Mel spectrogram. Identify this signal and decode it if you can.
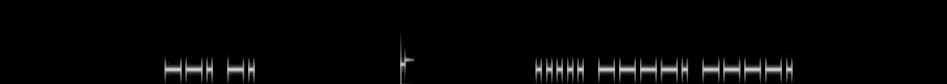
Morse code, heard as a keyed tone, about 22 wpm, 700 Hz. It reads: GN 599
